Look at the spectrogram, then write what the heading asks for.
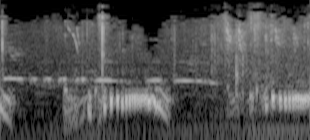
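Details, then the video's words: A pigeon's low, bubbling coo swelling and fading, followed by the start of another, with a thin steady tone running behind. "เสียง นกพิราบ"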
